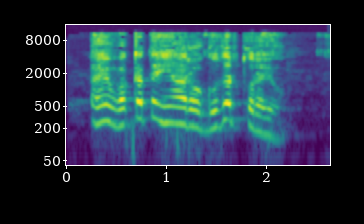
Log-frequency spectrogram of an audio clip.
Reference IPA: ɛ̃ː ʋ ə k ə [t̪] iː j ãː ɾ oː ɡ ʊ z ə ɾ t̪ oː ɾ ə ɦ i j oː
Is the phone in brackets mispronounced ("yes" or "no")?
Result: no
